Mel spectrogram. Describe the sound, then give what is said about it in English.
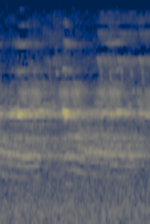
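A colony of bell birds, also called bell miners, gives a steady wash of high chiming calls like many little bells. Three brighter ringing notes stand out at roughly even intervals. No one speaks. “This nature noise is coming from a type of bird called a bell bird.”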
